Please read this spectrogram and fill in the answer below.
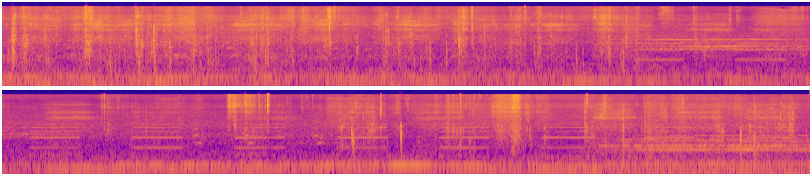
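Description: A car alarm beeping repeatedly in the distance, a two-note tone pulsing about once every three-quarters of a second, starting about six seconds in. It sounds over a low steady drone.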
